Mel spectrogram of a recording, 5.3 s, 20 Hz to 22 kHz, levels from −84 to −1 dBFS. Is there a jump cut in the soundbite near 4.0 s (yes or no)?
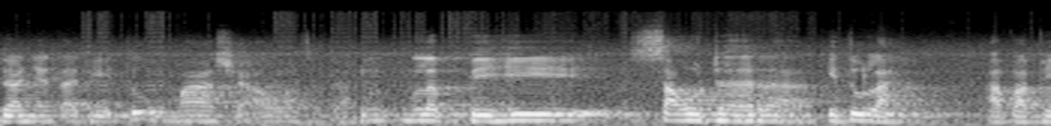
yes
